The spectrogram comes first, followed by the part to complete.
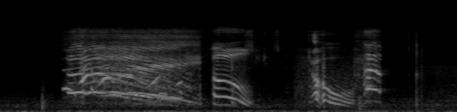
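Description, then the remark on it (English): A person imitates a scream: one long, loud, strained shriek that trails downward, followed by two shorter, sharp cries, with no other talking. “Did you scream? Did you pull one of these?”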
